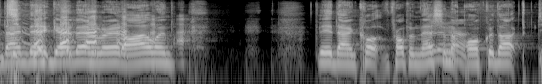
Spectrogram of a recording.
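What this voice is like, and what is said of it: Put-on Scottish accent. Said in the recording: “That is maybe a little more Yorkshire... I might have a half decent Scottish accent”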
